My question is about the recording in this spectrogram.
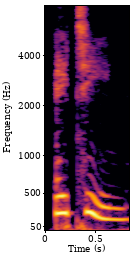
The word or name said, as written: eighteen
